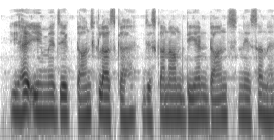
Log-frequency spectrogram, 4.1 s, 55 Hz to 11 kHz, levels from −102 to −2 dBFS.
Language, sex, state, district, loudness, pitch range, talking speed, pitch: Hindi, male, Uttar Pradesh, Jalaun, -32 LUFS, 135-150 Hz, 190 wpm, 140 Hz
